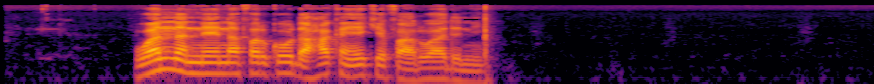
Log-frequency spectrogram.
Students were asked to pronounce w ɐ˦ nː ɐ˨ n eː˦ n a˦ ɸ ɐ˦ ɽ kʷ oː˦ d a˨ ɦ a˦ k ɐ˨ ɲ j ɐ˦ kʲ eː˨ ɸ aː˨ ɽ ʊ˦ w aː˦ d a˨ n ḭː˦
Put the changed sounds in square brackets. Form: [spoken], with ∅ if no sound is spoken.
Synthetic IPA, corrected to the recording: w ɐ˦ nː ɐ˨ [nː] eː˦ n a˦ ɸ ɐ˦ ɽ kʷ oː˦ d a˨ ɦ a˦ k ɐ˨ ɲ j ɐ˦ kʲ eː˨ ɸ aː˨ ɽ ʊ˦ w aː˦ d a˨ n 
